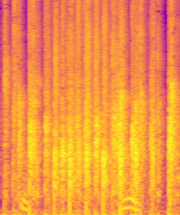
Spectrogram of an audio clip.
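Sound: clapping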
